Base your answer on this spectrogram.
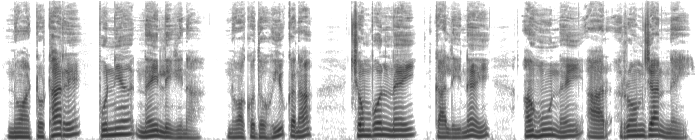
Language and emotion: Santali, neutral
